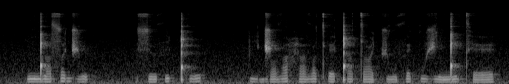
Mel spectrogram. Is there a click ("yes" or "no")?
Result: yes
